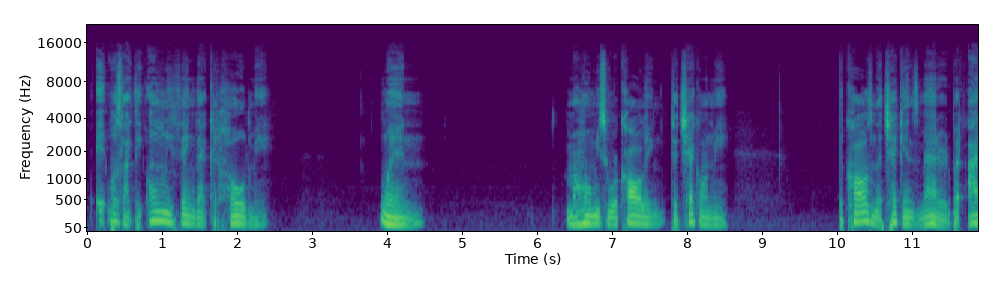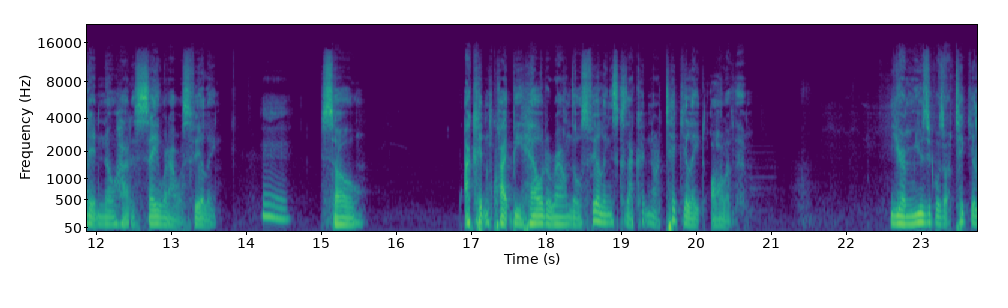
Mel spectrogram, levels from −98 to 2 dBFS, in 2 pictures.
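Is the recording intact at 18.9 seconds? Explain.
Yes, at 18.9 seconds the speech plays through intact, with no audible fault at that moment.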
